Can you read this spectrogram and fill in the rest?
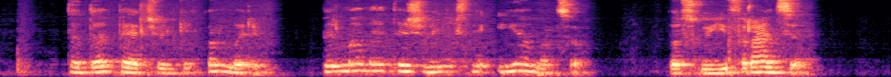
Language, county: Lithuanian, Šiauliai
